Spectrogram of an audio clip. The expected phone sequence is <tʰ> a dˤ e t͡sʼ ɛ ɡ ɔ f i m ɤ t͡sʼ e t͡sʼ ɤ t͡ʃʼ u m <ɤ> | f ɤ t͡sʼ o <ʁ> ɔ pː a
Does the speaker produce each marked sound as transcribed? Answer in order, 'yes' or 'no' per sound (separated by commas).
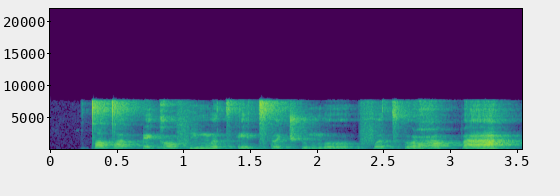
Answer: no, no, no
